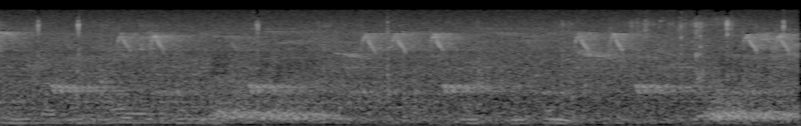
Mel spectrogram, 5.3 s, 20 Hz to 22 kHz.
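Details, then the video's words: A female Malabar trogon (Harpactes fasciatus) at Ganeshgudi, Karnataka, India, in January 2016 gives soft, flat, hollow notes about every second and a half, with thin high chirps and faint voices behind. "Malabar Trogon (Female) Bird"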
